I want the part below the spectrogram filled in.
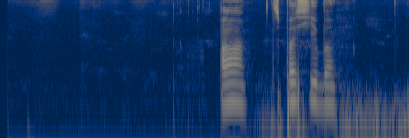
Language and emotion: Russian, neutral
